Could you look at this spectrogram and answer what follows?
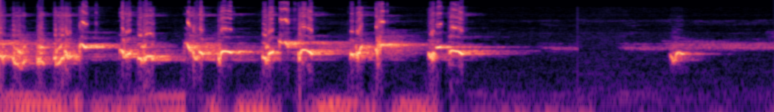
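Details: Straw-headed bulbul singing in the long rapid 'ropel panjang' style, used as a lure to prompt reluctant bulbuls to sing: about two seconds of loud, bubbly, rippling whistled notes, then near silence with one short closing note and a low background rumble.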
